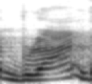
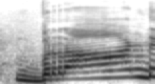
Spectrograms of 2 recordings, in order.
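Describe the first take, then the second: First: ब्रांड with the English short 'a' of 'cat'; correct pronunciation. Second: ब्रांड with a long open 'aa' vowel; common mispronunciation. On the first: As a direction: say ब्रांड as 'brand', vowel like 'bat'. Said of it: "This word is pronounced as brand". (ब्रांड को 'ब्रैंड' की तरह बोलें) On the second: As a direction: say ब्रांड as 'braand', drawn out. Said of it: "लोग कैसे बोलते हैं मैं ये भी बताती हूँ". (ब्रांड को लंबे 'आ' के साथ बोलें) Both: Shown as a demonstration.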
